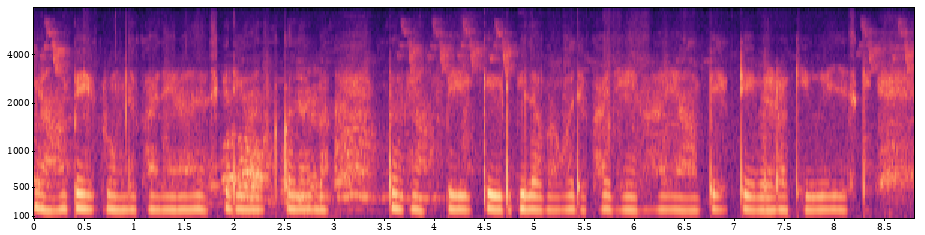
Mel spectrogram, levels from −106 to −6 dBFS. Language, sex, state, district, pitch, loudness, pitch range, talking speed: Hindi, female, Uttar Pradesh, Hamirpur, 190 Hz, -23 LUFS, 185-195 Hz, 225 wpm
